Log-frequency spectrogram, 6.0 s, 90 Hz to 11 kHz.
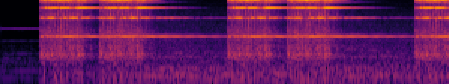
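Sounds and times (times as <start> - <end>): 
classic bell telephone ringing in a house at night: 0.5 - 5.9.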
